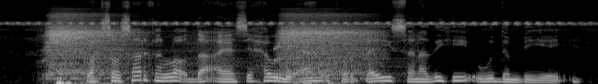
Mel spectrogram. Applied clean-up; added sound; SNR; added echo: none; Hiss / Breathing; 1 dB; none.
